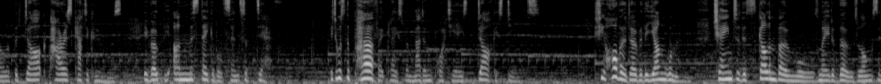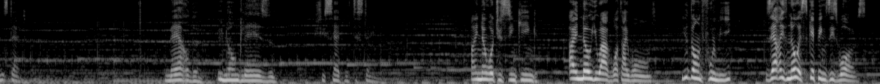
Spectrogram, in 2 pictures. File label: Drama; Paris underworld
